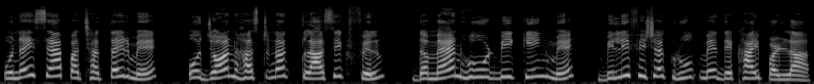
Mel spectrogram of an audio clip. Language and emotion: Maithili, neutral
